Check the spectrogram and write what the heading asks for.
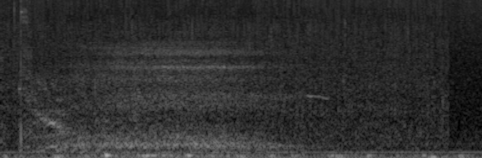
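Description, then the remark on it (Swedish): Steady rain patters down in a continuous, even wash of noise, moderately loud, with a low hum underneath and no voices. “Mindfulnessmeditation i regnet”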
